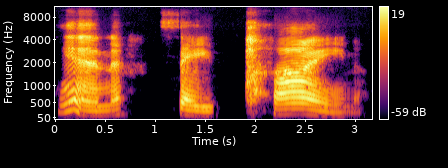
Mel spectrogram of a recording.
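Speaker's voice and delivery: "pin say pine" drawn out very slowly; stretched out words. Shown as a demonstration. Teacher modeling the new word for kids: very slow. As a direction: stretch each word long. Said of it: "add a letter to make".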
